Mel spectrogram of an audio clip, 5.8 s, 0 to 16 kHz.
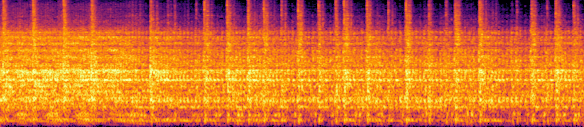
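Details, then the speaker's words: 2004 Yamaha Blaster two-stroke after engine rebuild and first start, idling on its own after a screw was turned clockwise twice: ragged idle with uneven crackling pops, won't rev; maybe needs warming up, cause unknown. "i got it to idle on its own by messing around with this screw here i'm not sure if that's what did it but i kind of just tightened it clockwise clockwise twice and it's idling on it by itself but it doesn't still doesn't want to rev"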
